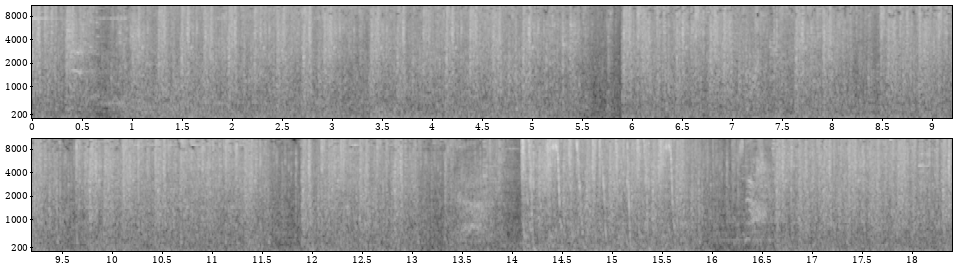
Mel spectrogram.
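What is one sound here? Spell blasts and weapon impacts crash and boom in quick succession.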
